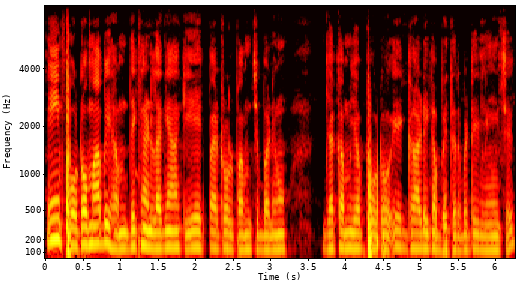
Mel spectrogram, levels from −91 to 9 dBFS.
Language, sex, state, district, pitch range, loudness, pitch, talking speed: Garhwali, male, Uttarakhand, Tehri Garhwal, 125-140 Hz, -23 LUFS, 130 Hz, 220 wpm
